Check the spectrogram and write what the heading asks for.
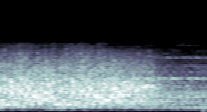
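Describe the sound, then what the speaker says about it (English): Gunfire sound effect from an old-time radio detective drama, men shooting up at a helicopter: a dense, continuous roaring burst of shots lasting about two seconds, loud and close, tapering slightly at the end with no voices. "They turned to fire at Tinker up in the copter"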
